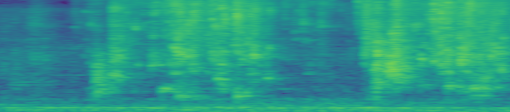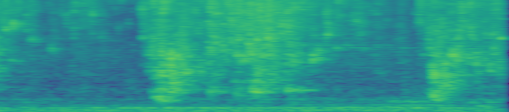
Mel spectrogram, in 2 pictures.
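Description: Water splashes and runs over a stone grinding slab as it is rinsed clean, coming in several loud bursts of pouring and sloshing with short pauses between them, close by and with no talking.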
